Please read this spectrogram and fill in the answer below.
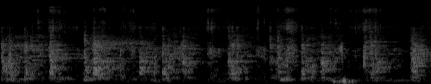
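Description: Faint outdoor noise from a hand-held phone: a steady hiss with irregular rustling and light knocks of handling and movement.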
